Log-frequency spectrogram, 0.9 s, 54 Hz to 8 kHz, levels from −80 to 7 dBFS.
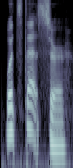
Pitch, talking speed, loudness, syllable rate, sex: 135 Hz, 195 wpm, -18 LUFS, 3.9 syllables/s, male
